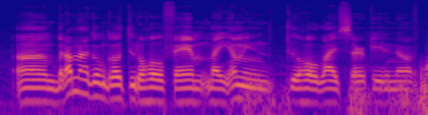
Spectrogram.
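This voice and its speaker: There is noticeable background noise as a man speaks. He moves at a fairly quick pace with ordinary pitch variation. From US and Germany (military family). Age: 20s. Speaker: life coach / vlogger. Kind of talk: personal life story monologue. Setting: outdoors. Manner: casual, filler-heavy.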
